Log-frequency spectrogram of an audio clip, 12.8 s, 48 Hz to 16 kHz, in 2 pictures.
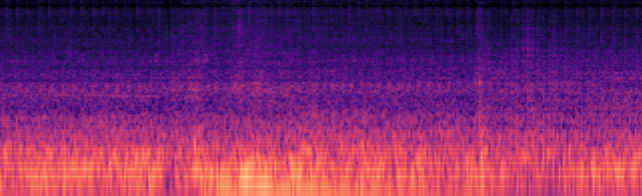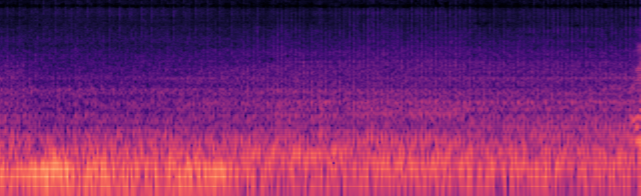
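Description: A 1948 Willys Jeep CJ-2A engine runs steadily while driving, a loud, continuous low rumble with a brief swell early on and no talk over it.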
